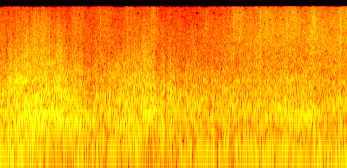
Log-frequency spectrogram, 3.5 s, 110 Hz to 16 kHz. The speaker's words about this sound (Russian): Вот так эффектно Су-35 сужает сопла. Благодаря этому он сейчас выруливает на взлетную полосу. Уникальная машина, уникальный истребитель.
